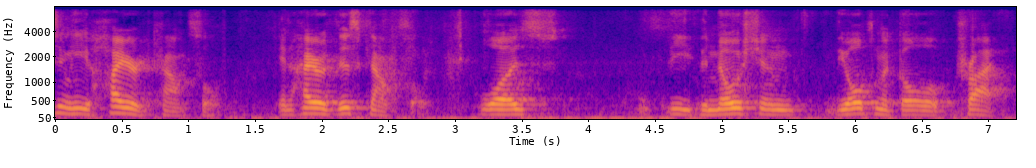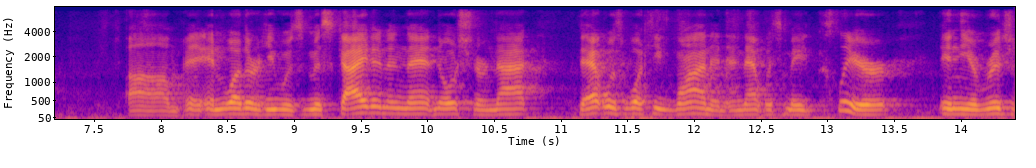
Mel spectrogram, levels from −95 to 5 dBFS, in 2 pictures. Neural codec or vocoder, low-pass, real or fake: codec, 16 kHz, 2 kbps, FunCodec, trained on Chinese and English, 25 frames a second; 7.2 kHz; fake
